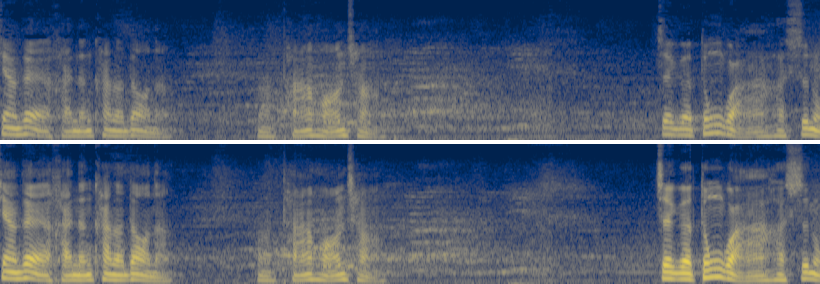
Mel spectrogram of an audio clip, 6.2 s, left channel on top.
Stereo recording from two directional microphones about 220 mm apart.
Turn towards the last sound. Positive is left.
turn(degrees=-15)  # may be behind; listen again after turning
